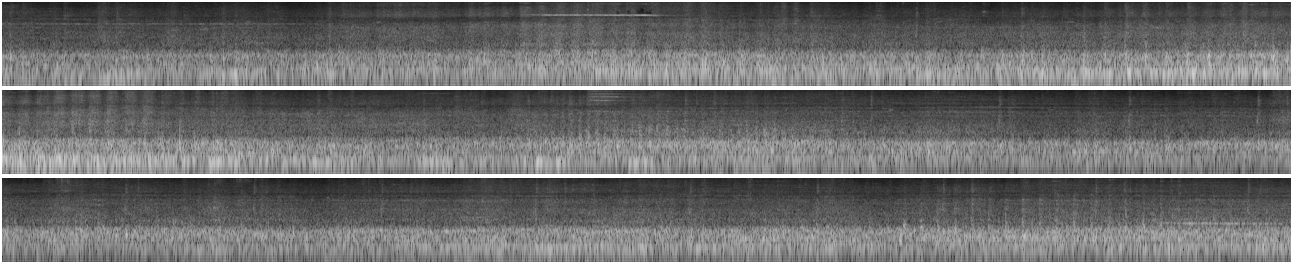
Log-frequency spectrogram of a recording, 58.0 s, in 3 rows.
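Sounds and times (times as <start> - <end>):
freight cars rumbling and clacking: 0.0 - 58.0
high-pitched wheel squeal: 7.8 - 10.3.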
